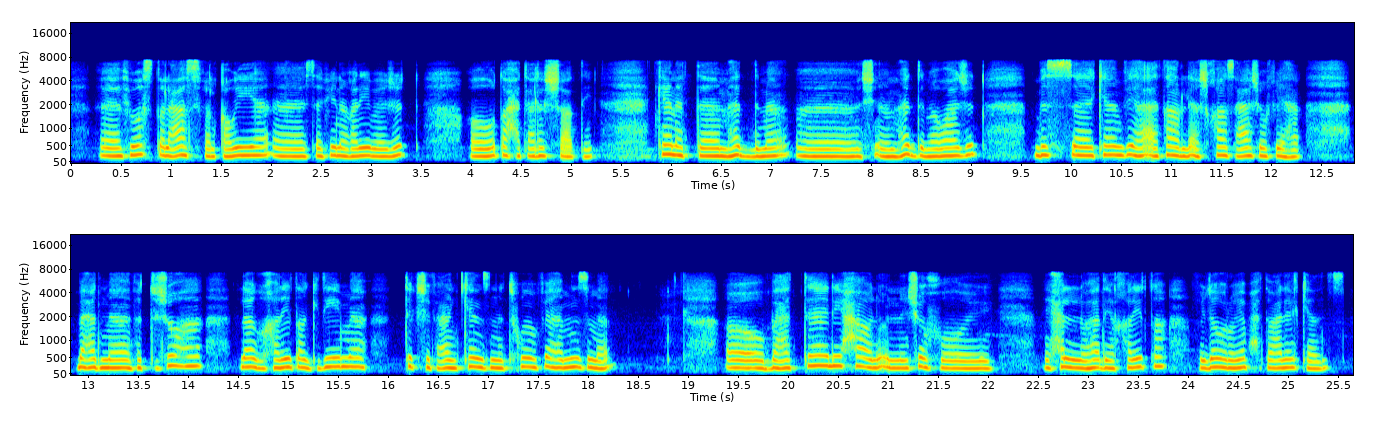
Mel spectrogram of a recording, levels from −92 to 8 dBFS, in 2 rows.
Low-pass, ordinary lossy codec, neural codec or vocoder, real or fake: 7.2 kHz; none; none; real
